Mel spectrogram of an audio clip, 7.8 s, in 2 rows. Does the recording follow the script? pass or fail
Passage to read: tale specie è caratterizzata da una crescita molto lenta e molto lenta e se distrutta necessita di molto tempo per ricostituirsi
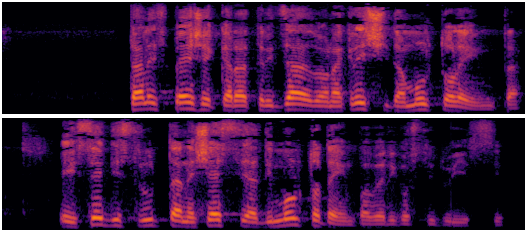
fail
